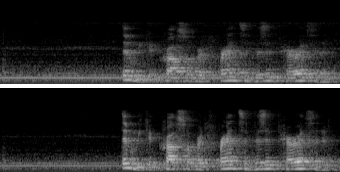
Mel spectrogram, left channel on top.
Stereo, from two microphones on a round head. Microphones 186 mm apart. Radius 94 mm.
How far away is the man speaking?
About 0.5 m.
